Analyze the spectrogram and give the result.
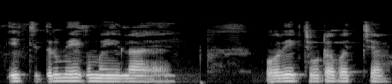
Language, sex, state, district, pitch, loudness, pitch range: Hindi, female, Uttar Pradesh, Saharanpur, 145 Hz, -16 LUFS, 140-150 Hz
